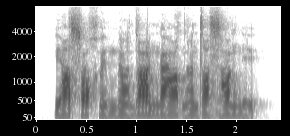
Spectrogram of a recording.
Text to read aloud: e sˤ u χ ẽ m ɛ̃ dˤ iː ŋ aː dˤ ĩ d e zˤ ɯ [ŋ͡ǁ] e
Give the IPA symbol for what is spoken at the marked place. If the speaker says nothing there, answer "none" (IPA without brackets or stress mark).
ŋ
